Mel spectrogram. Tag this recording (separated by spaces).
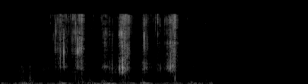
Foley Gross Slosh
